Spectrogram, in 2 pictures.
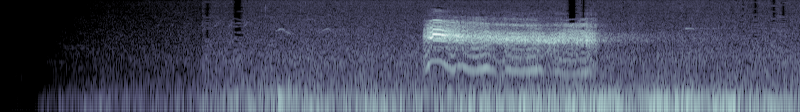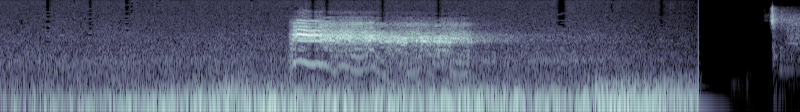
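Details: Red-tailed hawk gives two hoarse, raspy, downslurred screams about three seconds apart, the call often dubbed over eagles in movies, over a steady low room rumble.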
